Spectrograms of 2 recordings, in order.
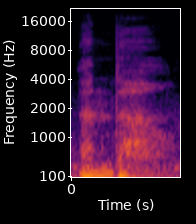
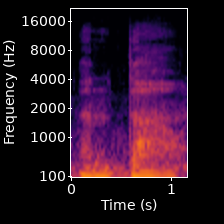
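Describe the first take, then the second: No difference in how they are said.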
